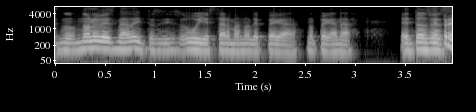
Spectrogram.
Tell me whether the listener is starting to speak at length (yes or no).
yes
